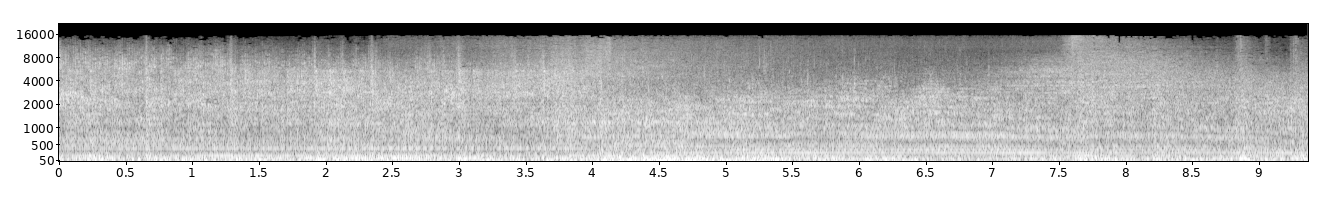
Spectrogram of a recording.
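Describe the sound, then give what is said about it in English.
A propeller plane heavily loaded with meat and gear roars at full power down a runway, a loud, steady droning hum with a strained, heavy tone as it builds speed for takeoff. No voices, just continuous engine noise. “We got about halfway down the runway, and then is this thing going to fly?”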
